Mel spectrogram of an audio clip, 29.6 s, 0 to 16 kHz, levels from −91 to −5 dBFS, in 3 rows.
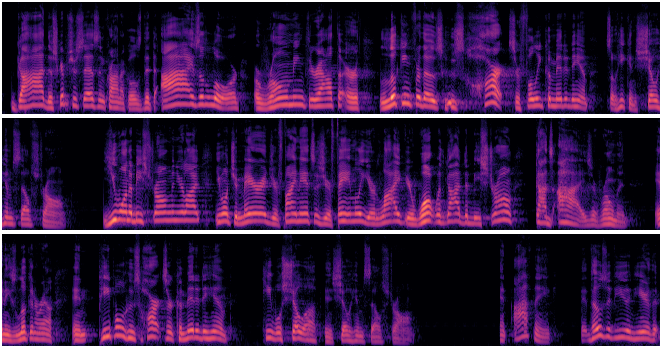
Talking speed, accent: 185 wpm, American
